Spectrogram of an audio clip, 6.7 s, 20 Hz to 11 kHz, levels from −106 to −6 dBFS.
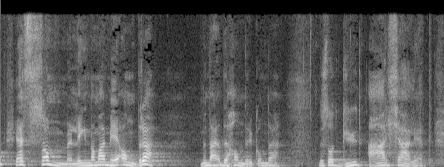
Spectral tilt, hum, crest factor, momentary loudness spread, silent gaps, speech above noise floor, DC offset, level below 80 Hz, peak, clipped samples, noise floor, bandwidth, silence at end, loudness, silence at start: -6 dB/octave; none; 18 dB; 13 LU; none; 27 dB; under 0.1%; -74 dBFS; -6 dBFS; under 0.1%; -50 dBFS; 10.5 kHz; 0 s; -24 LUFS; 0 s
